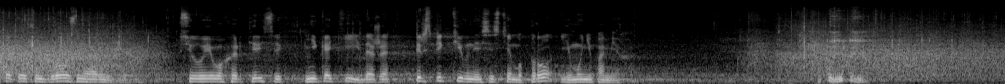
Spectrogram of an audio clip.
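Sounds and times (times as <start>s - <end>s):
audience applauding after a speech: 0.0s - 1.7s, 7.4s - 10.0s
speech: 0.0s - 6.5s, 8.2s - 8.8s.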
